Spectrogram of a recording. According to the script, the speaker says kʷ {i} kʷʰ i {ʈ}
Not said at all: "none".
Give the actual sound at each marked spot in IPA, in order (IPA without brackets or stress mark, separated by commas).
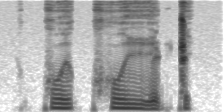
i, ʈ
